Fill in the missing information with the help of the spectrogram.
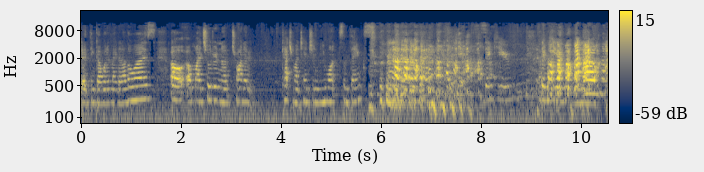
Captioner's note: laughter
